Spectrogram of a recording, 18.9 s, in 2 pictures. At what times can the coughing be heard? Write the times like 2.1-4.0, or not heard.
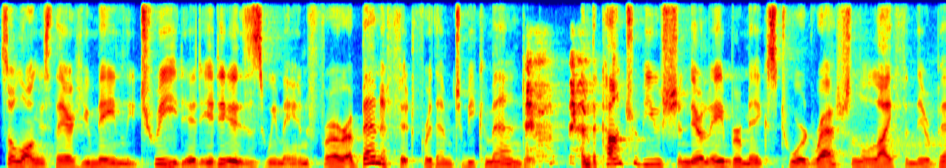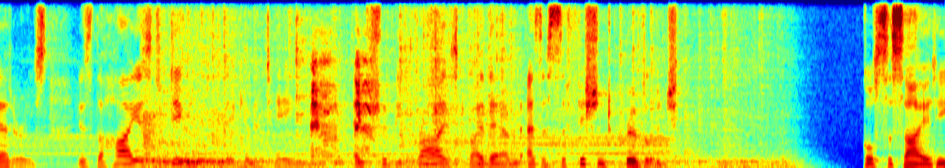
5.2-6.0, 12.6-13.2.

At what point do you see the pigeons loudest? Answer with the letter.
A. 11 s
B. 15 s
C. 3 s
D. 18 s
A.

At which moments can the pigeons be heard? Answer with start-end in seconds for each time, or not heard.
10.8-17.4.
